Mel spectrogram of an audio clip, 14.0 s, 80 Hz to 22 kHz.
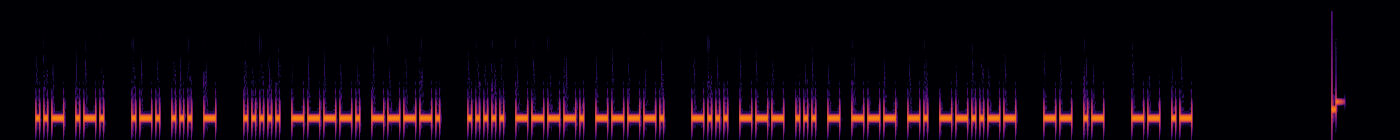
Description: Morse code, heard as a keyed tone, about 30 wpm, 700 Hz. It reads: UR RST 599 599 BOSTON, MA MA
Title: Practice QSO - Exchange 1 - Beginning - 30wpm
